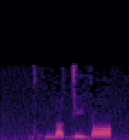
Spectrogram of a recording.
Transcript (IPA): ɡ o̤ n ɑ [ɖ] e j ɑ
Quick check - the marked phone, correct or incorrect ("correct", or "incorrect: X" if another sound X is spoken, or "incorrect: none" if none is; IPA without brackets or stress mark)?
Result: incorrect: d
